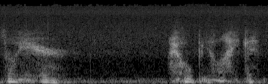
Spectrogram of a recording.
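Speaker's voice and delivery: soft, tender offering, fading to a whisper; tender gift giver, soft to a hush; loving giver. Retold or imitated. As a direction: give it gently with love. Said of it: "an expression of love".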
